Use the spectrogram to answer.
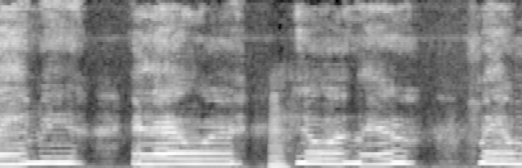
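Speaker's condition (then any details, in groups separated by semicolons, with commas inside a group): ALS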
